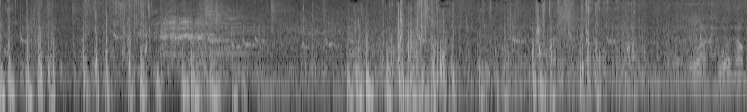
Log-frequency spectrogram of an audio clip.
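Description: Horses clip-clopping and whinnying in a samurai-themed video game, busy rhythmic hoofbeats mixed with loud battle noise and people talking over it.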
